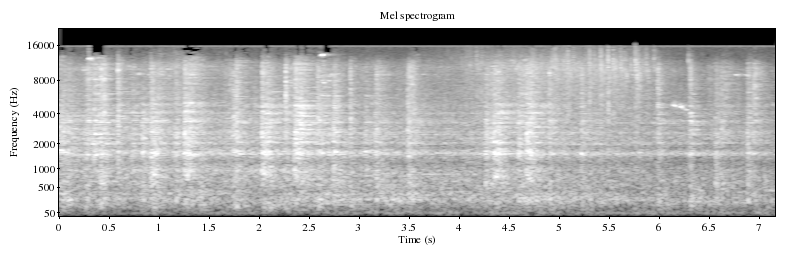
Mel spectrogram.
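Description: Passenger coaches of an express train rolling past, their wheels clattering in a running series of clicks over rail joints and points, with a thin steady wheel squeal. Quieter near the end as the train draws away.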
